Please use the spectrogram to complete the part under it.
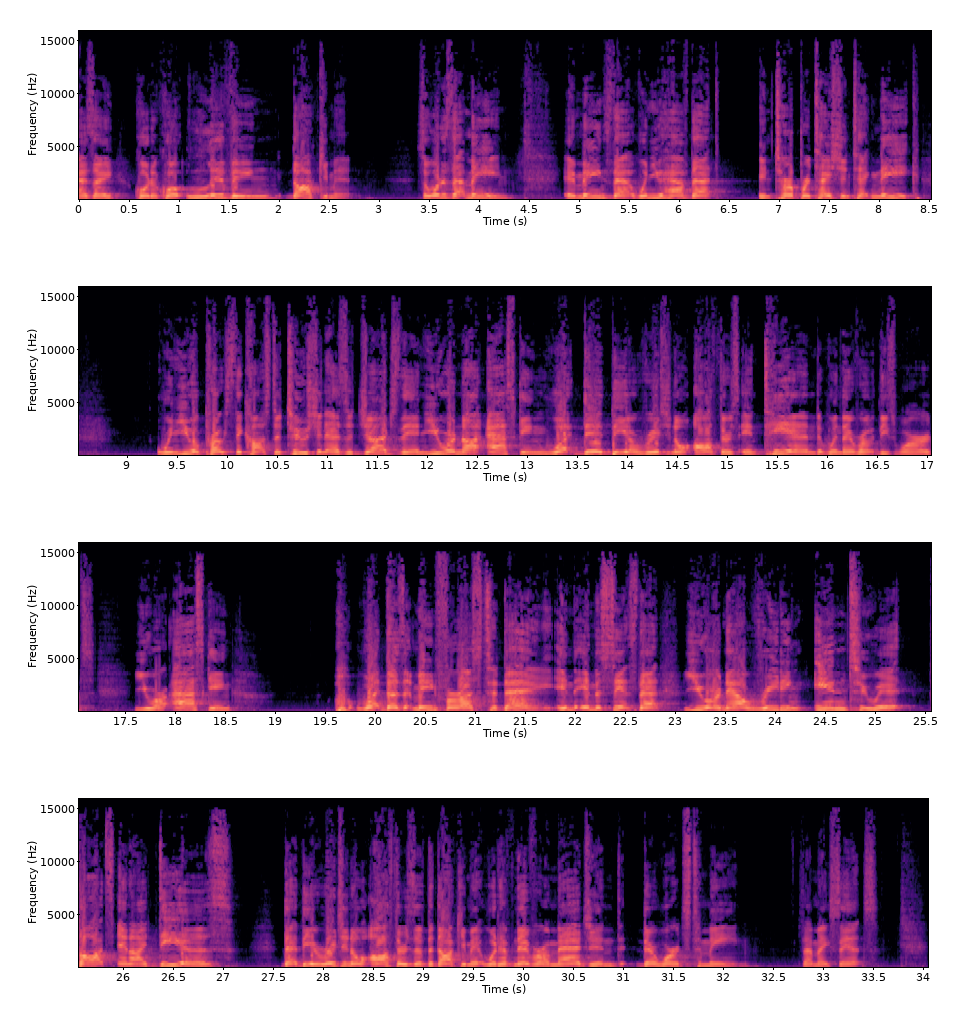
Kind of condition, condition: setting, large echoing room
